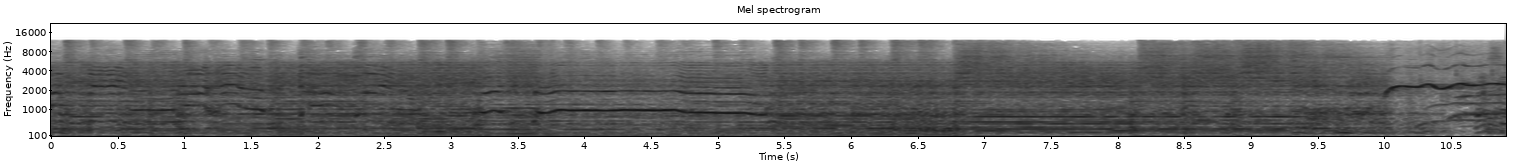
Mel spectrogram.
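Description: Live rock band playing distorted electric guitars and drums with singing, with one long held note in the middle. About seven seconds in, the regular beat drops out and the music rings on as the song closes.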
